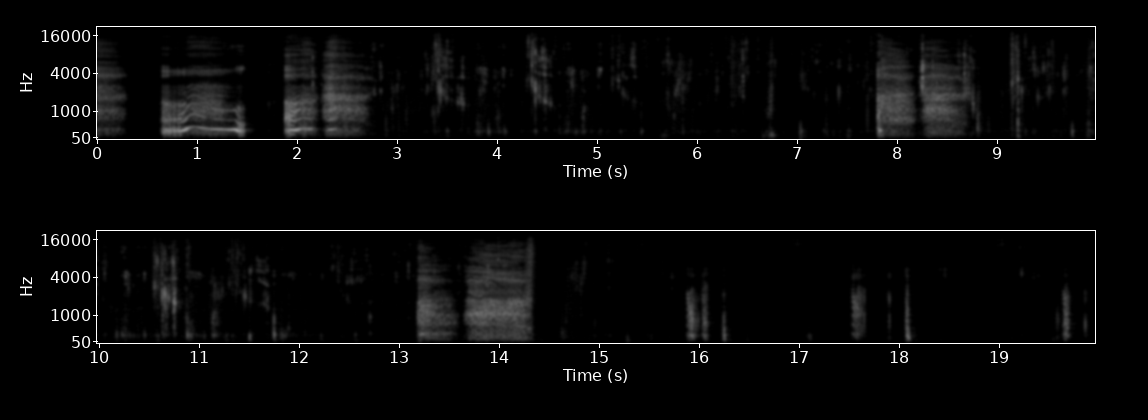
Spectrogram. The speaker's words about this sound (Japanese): 今からぐしゃぐしゃって咀嚼して一匹の子やでごっくんしますね。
